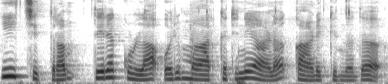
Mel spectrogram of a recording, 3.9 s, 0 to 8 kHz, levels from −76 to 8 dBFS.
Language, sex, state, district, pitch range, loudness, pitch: Malayalam, female, Kerala, Kollam, 165-215 Hz, -15 LUFS, 185 Hz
